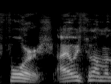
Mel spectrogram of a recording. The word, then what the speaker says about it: Foersch: It's spelled like that. It's Foersch.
